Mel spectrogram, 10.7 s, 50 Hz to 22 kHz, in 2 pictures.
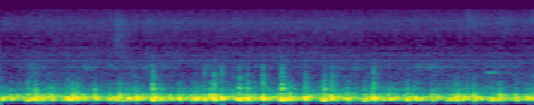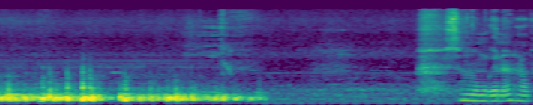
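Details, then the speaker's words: Fetal heart rate on a monitor before delivery: rapid, rhythmic, whooshing thumps at about 140 beats a minute, then quiet. "i'll insert the heartbeat so i can hear it at some point in this video"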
